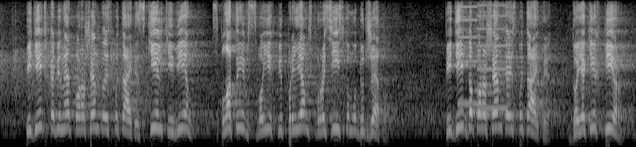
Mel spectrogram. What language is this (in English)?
Ukrainian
